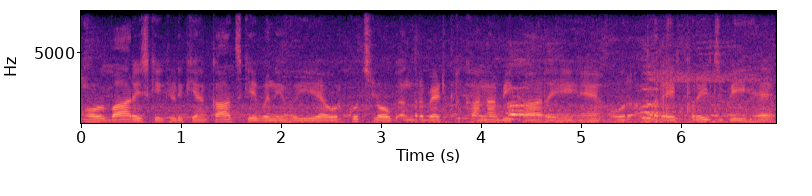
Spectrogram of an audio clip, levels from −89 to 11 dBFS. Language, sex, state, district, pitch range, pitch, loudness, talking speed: Hindi, male, Rajasthan, Bikaner, 115-130 Hz, 120 Hz, -17 LUFS, 215 wpm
